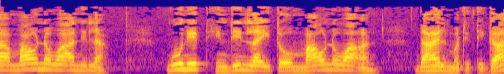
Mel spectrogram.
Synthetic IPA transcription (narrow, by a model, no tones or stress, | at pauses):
ɐmaːʔʊnɐwaːʔɐnːɪla̰ | ŋuːnɪt̪̚hɪnd̪iːnɪlaʔɪt̪o̞maːʔʊnɐwaːʔɐn | d̪aːhɪlmɐt̪it̪ɪɡa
